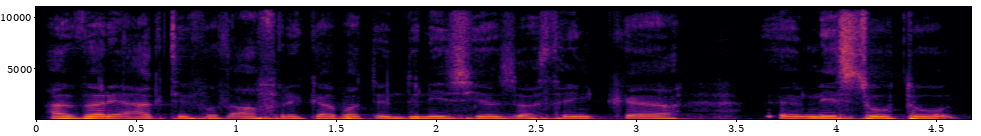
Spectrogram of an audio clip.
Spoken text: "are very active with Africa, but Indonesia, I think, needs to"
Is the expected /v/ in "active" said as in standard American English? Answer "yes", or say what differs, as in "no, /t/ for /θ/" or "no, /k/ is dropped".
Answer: yes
